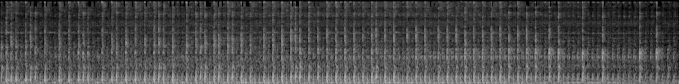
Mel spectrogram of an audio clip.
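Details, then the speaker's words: Miniature Lister D working petrol engine (OKMO/Retrol), very first run right after first-pull start, with fresh sump oil, petrol and hopper cooling water: quick, even popping beat with steady firing, no misses or knocks. Runs fantastically, normal. "How was that first start? This sounds so fantastic running."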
